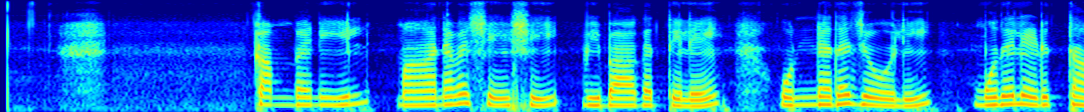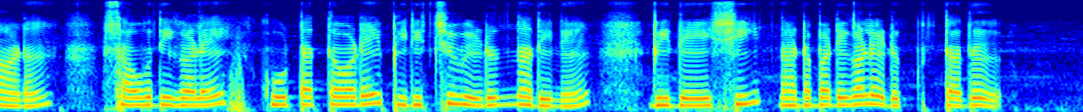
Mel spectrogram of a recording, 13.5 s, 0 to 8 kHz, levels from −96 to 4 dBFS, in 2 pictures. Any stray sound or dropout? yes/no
no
